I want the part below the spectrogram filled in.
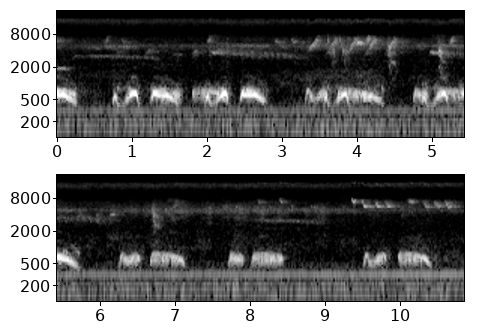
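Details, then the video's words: Spotted dove used as a decoy to call in a wild bird, cooing in loud hollow pairs that fade to softer, shorter notes later, while sharp high chirps from other birds break in. "Cuckoo Bird : Mồi rút bổi về, Bổi làm lơ đi luôn"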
